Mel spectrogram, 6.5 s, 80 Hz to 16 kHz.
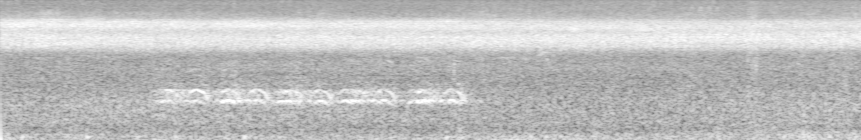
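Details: Continuous high, buzzing drone of summer cicadas in suburban Nisshin, near Nagoya, Japan, on a July 2021 afternoon at 2 PM, while a crow gives a run of rapid harsh caws in the middle.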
